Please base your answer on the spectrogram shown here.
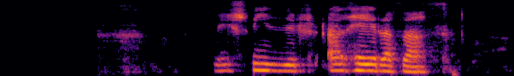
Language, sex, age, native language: Icelandic, female, 50-59, Icelandic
